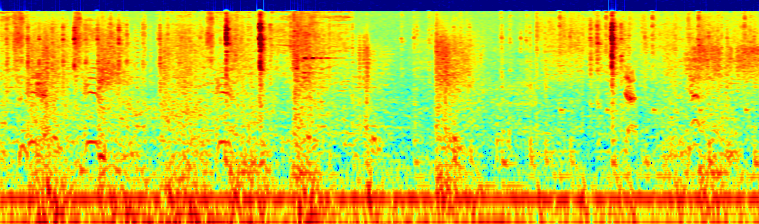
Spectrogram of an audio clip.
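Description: Punches and kicks land with sharp smacks and thuds in a video game.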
